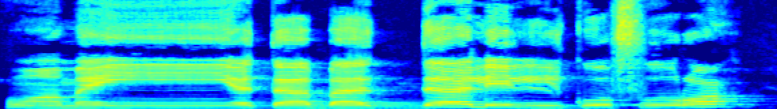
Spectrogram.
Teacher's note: نون ساکن کے بعد یا آ رہا ہے، یا حروف یرملون کا ورڈ ہے، تو یہاں پر ادغام ہوگا. ہم میم کو جو ہے یا کے اندر مدغم کریں گے.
